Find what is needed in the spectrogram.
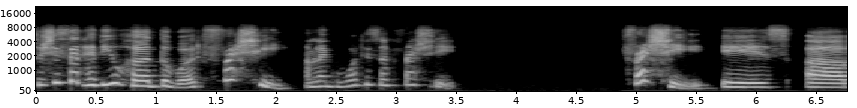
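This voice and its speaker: At a fairly slow pace, a woman speaks at a high pitch with very wide pitch swings. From India, Mumbai. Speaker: feminist activist and podcaster. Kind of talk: casual interview conversation.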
